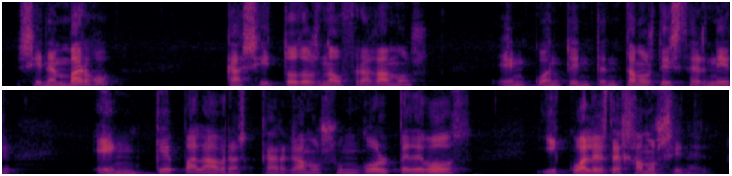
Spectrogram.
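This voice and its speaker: A man giving a clear, explanatory language lesson, slowing down to stress example words. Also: medium pitch. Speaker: Spanish language teacher.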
